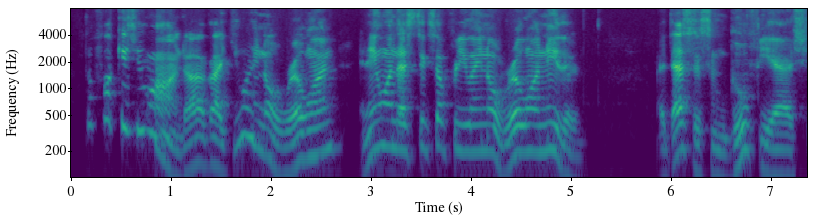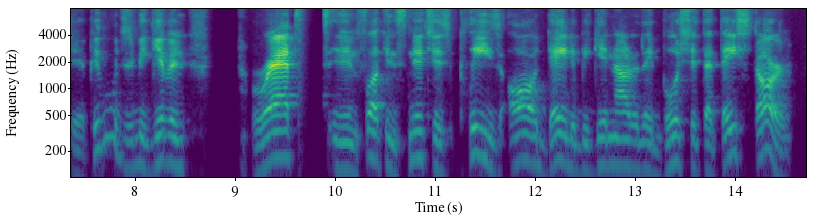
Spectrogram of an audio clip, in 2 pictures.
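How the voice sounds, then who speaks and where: A shouting man at a moderate pace, passionate and bright-toned with a sharp edge, fairly high in pitch with very wide pitch swings, on a very clean recording against a silent background. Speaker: live streamer commenting on hip-hop news. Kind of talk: casual livestream commentary. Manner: yelling, passionate.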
